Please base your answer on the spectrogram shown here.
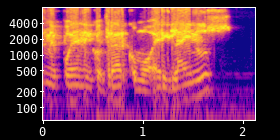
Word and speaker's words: Laynuz: pueden encontrar como Eric linus Eric lainus se escribe la y latina nu Z en cualquier lugar me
